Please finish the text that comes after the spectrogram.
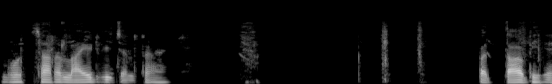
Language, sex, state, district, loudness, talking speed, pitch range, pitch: Hindi, male, Jharkhand, Jamtara, -22 LUFS, 110 wpm, 100-110 Hz, 105 Hz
